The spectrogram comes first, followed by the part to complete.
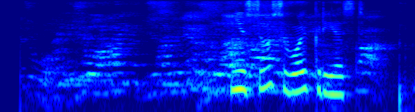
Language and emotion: Russian, neutral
